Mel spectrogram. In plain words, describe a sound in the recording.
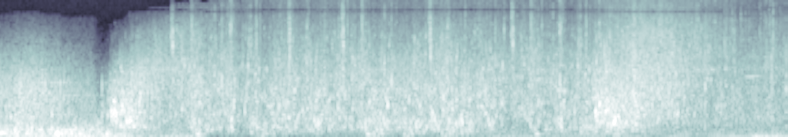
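Water splashes and churns as someone swims.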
